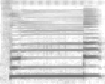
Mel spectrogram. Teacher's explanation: ثم یہاں بھی حرف غنہ کا قاعدہ ہے، اس لیے کہ میم پر تشدید ہے تو یہاں بھی ایک الف کے برابر غنہ کر کے پڑھیں گے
